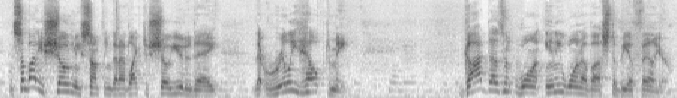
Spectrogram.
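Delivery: ordinary delivery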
